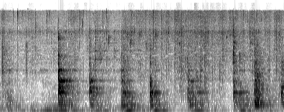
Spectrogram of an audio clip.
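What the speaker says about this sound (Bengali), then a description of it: "চার পাঁচটা রসুনের কোয়াগুলো দিয়ে দিচ্ছি" Four or five garlic cloves fry in hot oil in a pan, a soft, close crackling sizzle broken by repeated stirring scrapes at an even rhythm.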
